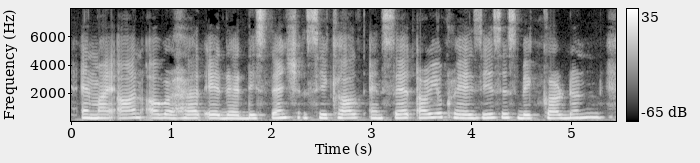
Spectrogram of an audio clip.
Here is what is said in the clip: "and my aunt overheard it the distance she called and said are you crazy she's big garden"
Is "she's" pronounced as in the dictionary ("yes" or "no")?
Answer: no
